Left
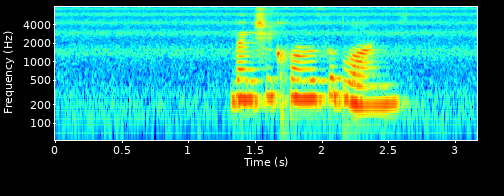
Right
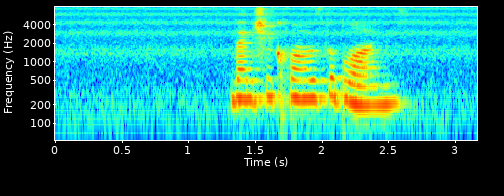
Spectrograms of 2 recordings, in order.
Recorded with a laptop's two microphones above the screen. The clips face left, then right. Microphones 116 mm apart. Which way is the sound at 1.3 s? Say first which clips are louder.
Even; 5° right (ahead or behind).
